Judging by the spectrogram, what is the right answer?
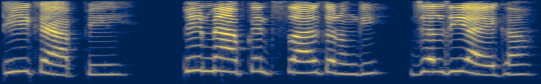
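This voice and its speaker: A woman voicing a young daughter-in-law in an animated moral story, complaining and pleading. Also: very high-pitched, normal speed. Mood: upset. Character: young wife, hurt and fed up.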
